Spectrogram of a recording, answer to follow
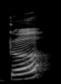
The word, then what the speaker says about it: the: जब भी vowel sound होगी उसके बाद तो हम बोलेंगे दी, और जब कंसोनेंट साउंड होगी तो हम क्या बोलेंगे? द.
